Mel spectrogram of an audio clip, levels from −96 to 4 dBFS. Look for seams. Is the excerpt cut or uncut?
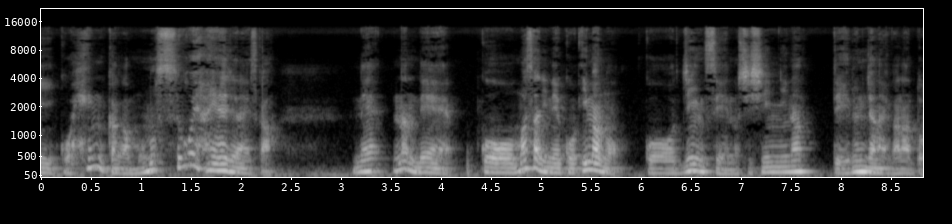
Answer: cut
